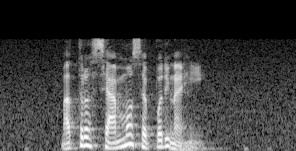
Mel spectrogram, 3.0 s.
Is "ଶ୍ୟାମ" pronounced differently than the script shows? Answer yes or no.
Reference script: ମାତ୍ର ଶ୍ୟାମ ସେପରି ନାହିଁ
no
